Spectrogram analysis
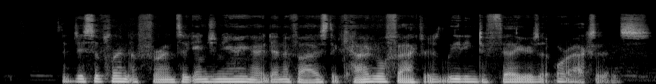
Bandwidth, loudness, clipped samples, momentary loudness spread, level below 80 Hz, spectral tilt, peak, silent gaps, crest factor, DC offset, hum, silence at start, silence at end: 11.5 kHz; -23 LUFS; under 0.1%; 7 LU; -48 dBFS; -5.5 dB/octave; -6 dBFS; none; 16 dB; under 0.1%; none; 0.65 s; 0.1 s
